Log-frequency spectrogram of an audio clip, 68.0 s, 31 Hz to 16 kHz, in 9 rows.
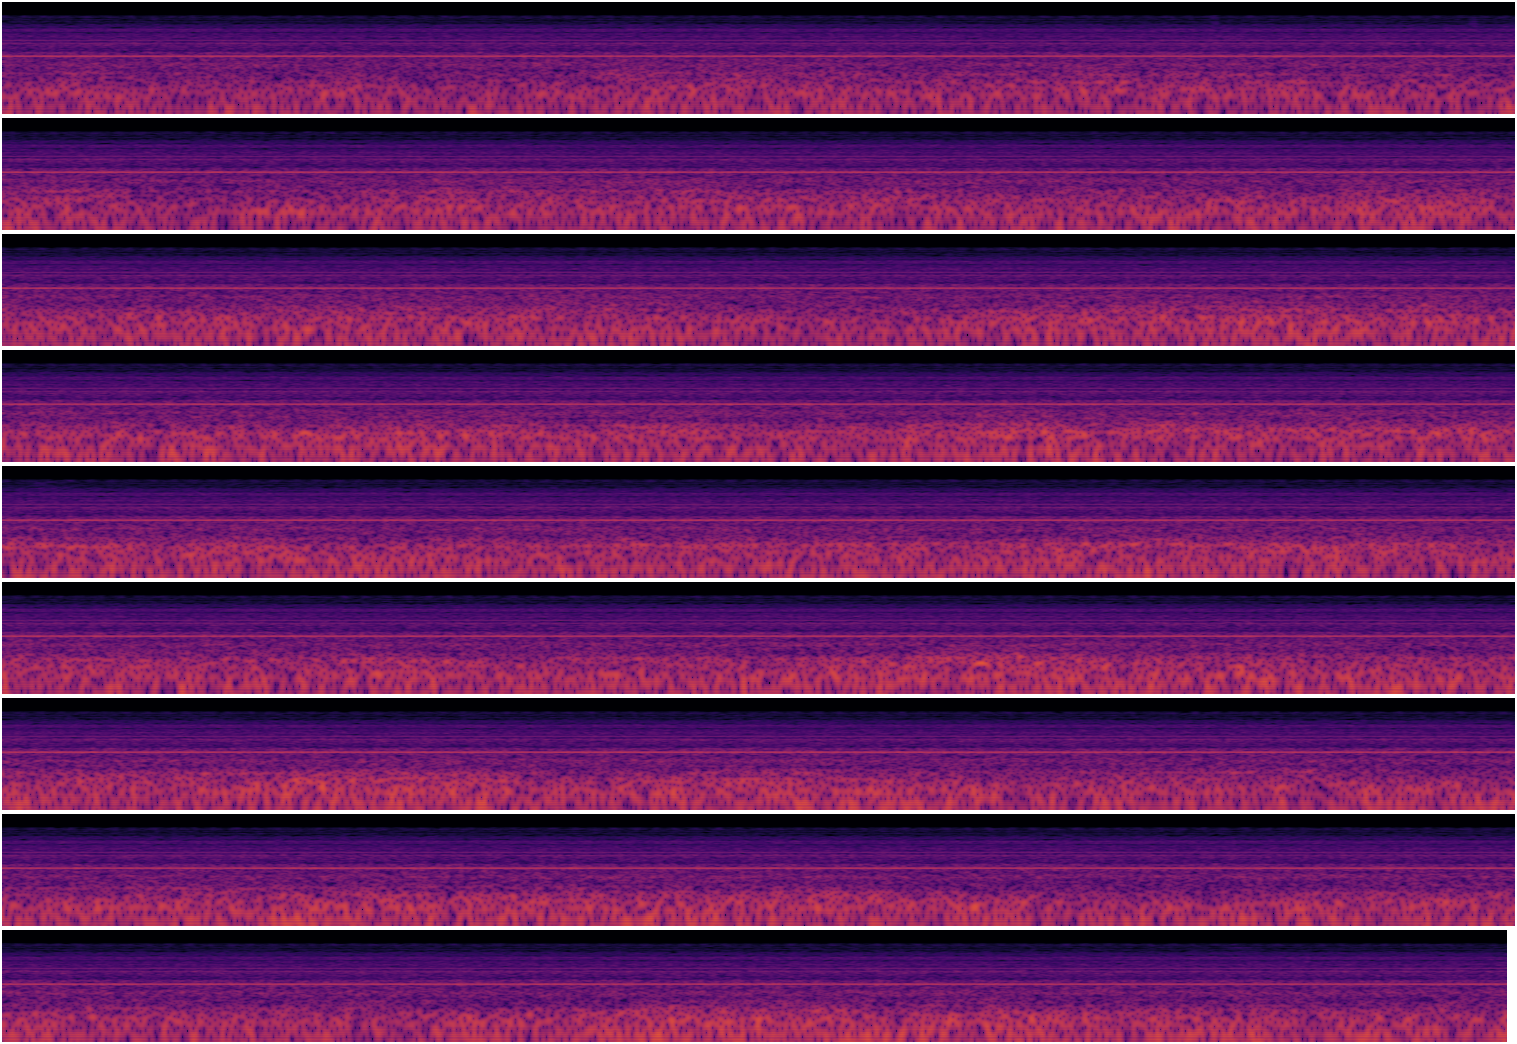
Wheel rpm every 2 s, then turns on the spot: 0, 0, 0, 0, 0, 0, 0, 0, 0, 0, 0, 0, 0, 0, 0, 0, 0, 0, 0, 0, 0, 0, 0, 0, 0, 0, 0, 0, 0, 0, 0, 0, 0, 0.
none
